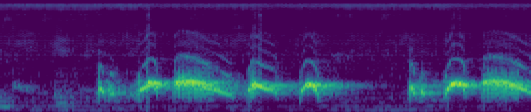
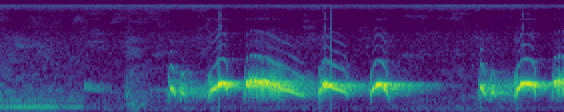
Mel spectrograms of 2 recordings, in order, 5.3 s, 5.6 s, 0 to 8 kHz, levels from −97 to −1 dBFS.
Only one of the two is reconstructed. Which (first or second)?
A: first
